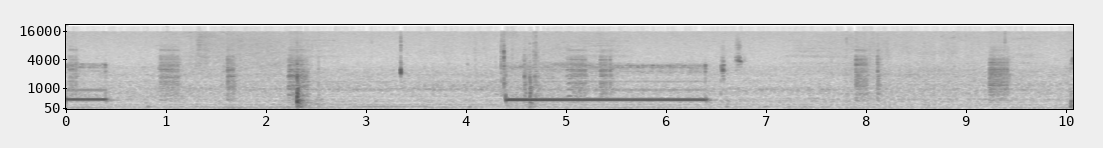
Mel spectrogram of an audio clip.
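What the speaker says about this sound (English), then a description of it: "Let me know if you guys can hear the phone too." Telephone call tones: a sharp click near the start, then a steady, loud single-pitch tone holding for about two seconds in the middle over a low line hiss, with faint clicks around it and no talk.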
